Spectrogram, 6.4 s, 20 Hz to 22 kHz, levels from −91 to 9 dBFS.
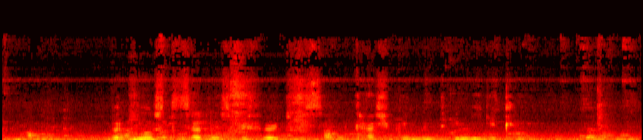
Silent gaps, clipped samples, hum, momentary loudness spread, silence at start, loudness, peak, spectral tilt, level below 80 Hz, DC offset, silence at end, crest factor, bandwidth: none; under 0.1%; none; 12 LU; 0 s; -33 LUFS; -14 dBFS; -5.5 dB/octave; -62 dBFS; under 0.1%; 0 s; 20 dB; 16.5 kHz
